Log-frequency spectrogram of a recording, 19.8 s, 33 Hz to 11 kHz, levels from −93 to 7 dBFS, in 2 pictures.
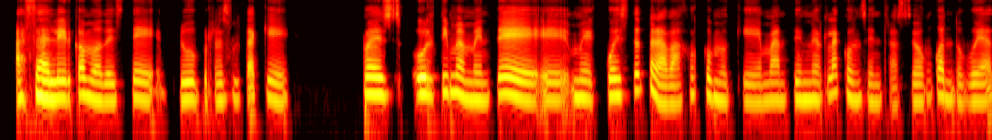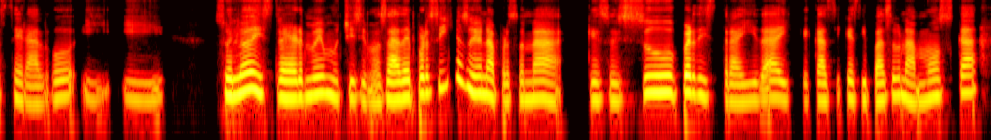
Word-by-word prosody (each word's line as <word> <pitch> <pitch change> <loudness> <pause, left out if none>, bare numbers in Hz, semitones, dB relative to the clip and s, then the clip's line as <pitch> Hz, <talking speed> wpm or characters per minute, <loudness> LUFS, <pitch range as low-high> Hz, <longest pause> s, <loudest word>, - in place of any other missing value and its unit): a 190 +1 +1
salir 195 -1 +5
como 200 -5 +1
de 170 - -2
este 185 +7 -5
loop. 185 0 -1
Resulta 185 +2 -6
que, 190 -1 -6 0.7
pues, 225 -1 +3
últimamente, 210 -4 +2
eh, - - -13
me 195 -2 -3
cuesta 210 +5 -1
trabajo 210 - -2
como 190 -5 -4
que 165 -1 -8
mantener 180 +1 -5
la 235 +2 -3
concentración 170 -3 -9
cuando 185 -6 -5
voy 170 +1 -4
a 170 - -3
hacer 185 -3 -7
algo 175 +6 -4
y 225 +7 -15
y 180 0 -11 0.5
suelo 220 +4 +5
distraerme 215 -3 +3
muchísimo, 190 -4 -3
o - - -4
sea, 180 +1 +5
de 195 +1 +5
por 230 +4 +1
sí, 285 +6 -4
yo 405 - +3
soy 260 -7 +4
una 215 -4 +3
persona 185 +1 -1 0.3
que 180 0 -4
soy 175 -2 -6
súper 240 +5 +4
distraída 180 -3 -2
y 180 0 -6
que 170 - -12
casi, 175 0 -3
que 190 - -3
si 180 0 -7
pasó 180 +6 -1
una 185 -5 0
mosca, 210 +7 -1
190 Hz, 150 wpm, -23 LUFS, 180-220 Hz, 0.7 s, salir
